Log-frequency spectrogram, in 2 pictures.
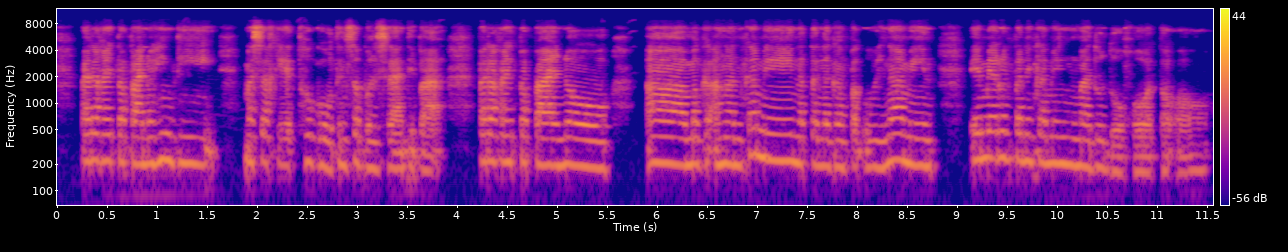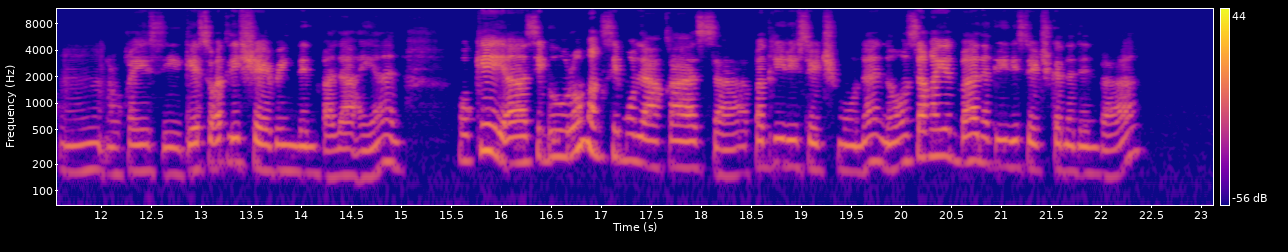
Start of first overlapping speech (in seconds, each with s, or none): none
